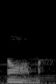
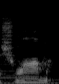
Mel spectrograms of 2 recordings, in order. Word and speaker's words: shawm: And it's a shawm, not a schwam.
